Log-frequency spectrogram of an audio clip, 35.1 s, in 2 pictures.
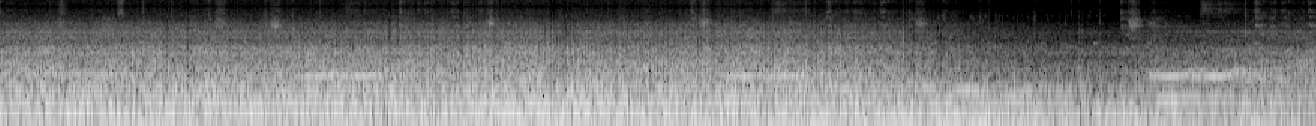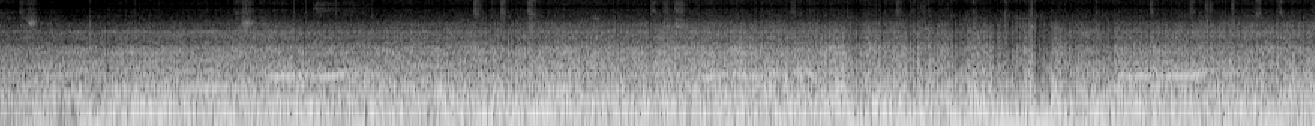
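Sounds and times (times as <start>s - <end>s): car engine at speed: 0.0s - 35.0s.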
